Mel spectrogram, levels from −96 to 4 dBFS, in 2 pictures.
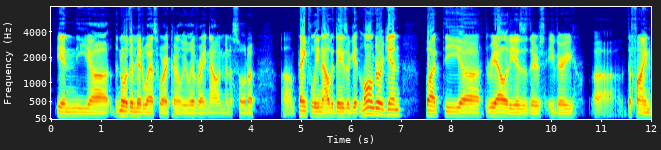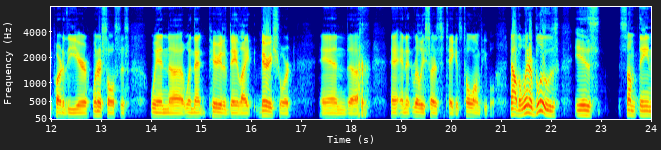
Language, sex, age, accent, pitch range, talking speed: English, male, 30-49, American, 100-130 Hz, 170 wpm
